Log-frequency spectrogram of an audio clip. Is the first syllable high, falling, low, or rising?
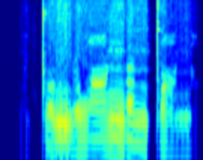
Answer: low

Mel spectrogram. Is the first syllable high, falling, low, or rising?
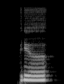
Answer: high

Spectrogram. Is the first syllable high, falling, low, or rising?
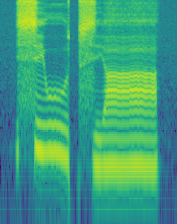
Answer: falling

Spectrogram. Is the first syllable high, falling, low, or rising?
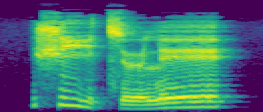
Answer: falling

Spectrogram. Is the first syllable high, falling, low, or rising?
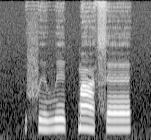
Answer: low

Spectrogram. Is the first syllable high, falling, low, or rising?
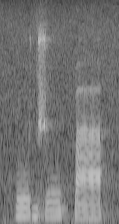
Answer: high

